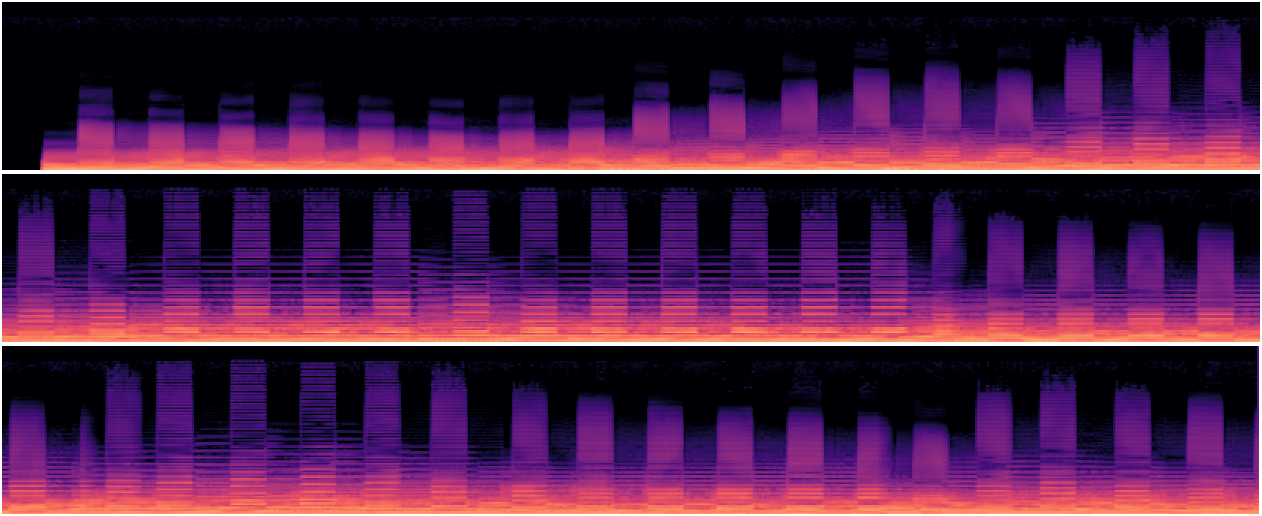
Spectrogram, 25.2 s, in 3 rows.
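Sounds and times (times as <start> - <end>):
phase shaper synth sequence: 0.6 - 25.1.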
